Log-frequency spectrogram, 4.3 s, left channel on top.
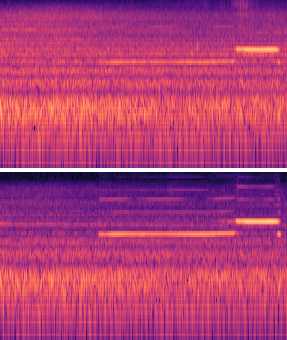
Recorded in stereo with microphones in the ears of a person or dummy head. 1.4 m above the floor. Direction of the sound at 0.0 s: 50° left (ahead or behind).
